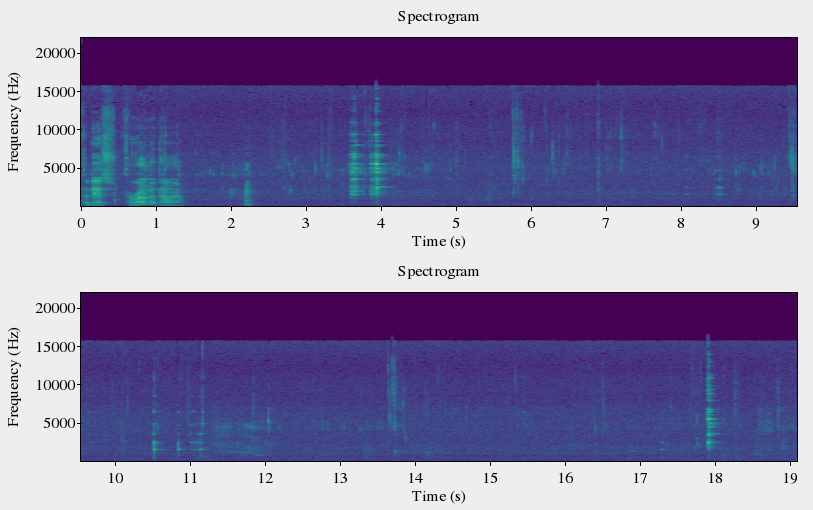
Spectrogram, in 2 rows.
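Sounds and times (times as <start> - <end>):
quiet chewing: 1.4 - 14.8, 15.4 - 19.0
fork scraping on plate: 3.5 - 4.2.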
